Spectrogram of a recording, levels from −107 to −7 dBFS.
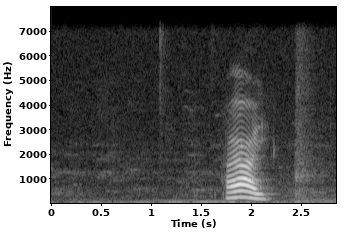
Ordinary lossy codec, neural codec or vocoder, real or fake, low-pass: none; none; real; 7.2 kHz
